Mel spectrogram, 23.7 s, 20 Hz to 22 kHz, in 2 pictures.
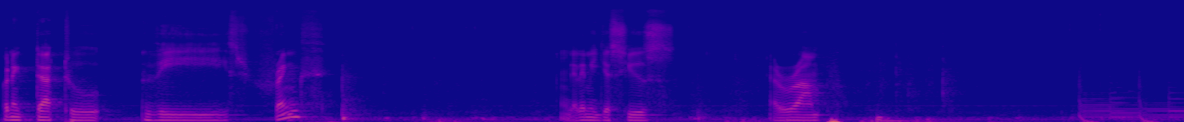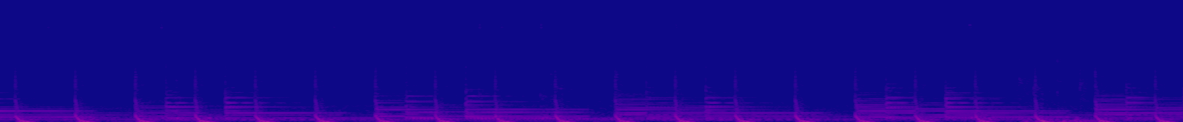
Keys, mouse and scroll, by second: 2.8 click, 3.8 click, 4.3 shift+a, 12.3-21.7 drag, 22.5 ctrl+s.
